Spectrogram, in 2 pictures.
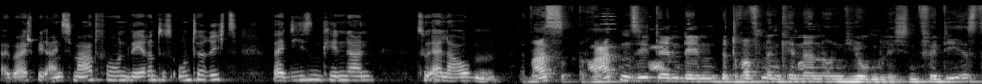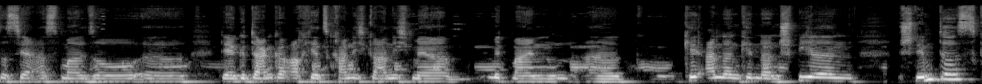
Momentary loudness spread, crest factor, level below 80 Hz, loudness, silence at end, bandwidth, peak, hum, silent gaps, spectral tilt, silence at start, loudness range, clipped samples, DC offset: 11 LU; 16 dB; -60 dBFS; -17 LUFS; 0.05 s; 17 kHz; -2 dBFS; none; none; -5.5 dB/octave; 0 s; 6 LU; under 0.1%; under 0.1%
